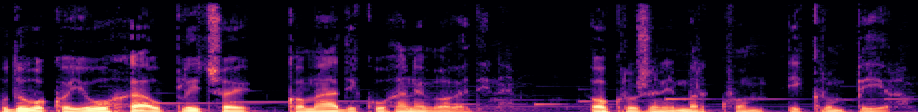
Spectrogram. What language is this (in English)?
Croatian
